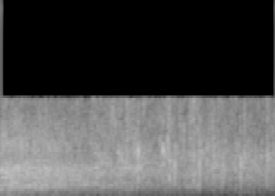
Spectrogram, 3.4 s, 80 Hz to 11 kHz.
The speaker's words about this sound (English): Because the audience clapped and they enjoyed what you did, we'll give you a bonus point because you didn't get anything for those 56 seconds.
